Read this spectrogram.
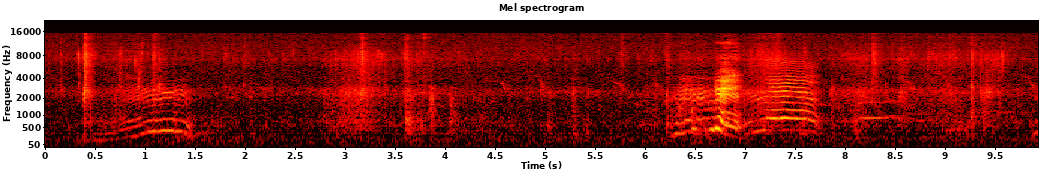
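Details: Young goat kid bottle-feeding on milk, giving a few wavering harmonic bleats near the start and a louder cluster of overlapping bleats around the middle, with quieter clicks and handling noises between.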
